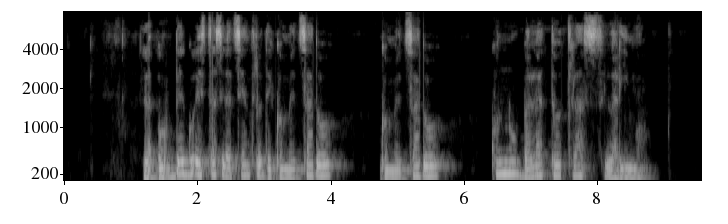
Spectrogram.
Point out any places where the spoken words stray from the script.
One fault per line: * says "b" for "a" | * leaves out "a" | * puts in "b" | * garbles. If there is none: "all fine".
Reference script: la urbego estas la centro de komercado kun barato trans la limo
* puts in "komercado"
